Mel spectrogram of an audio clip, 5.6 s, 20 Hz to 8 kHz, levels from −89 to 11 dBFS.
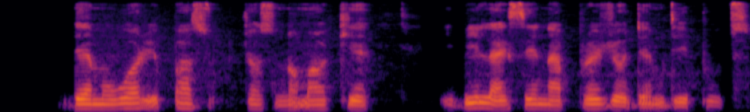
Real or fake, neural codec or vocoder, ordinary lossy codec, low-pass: real; none; none; 7.2 kHz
